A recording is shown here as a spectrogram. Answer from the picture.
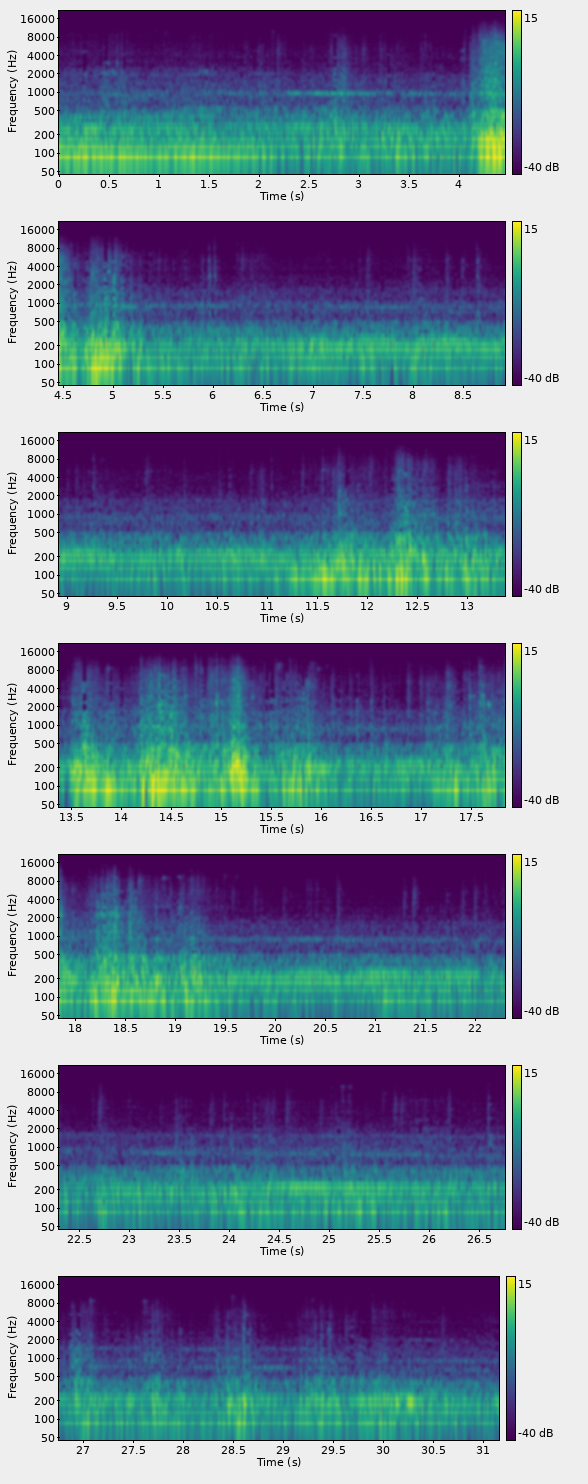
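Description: Bus interior on the move: the engine runs with a steady low drone while the bodywork and fittings creak and rattle, with bursts of sharper knocks and rattles about four seconds in and again over several seconds past the middle, as on bumps in the road.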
